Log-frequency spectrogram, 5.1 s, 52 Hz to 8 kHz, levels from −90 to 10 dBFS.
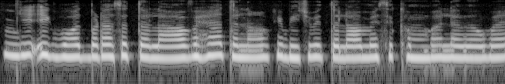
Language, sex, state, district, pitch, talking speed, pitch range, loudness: Hindi, female, Bihar, Katihar, 260 Hz, 215 wpm, 255-275 Hz, -12 LUFS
